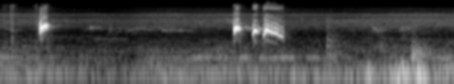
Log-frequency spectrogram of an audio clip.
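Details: Female red-whiskered bulbul singing to provoke young males: a single sharp chirp, then a quick three-note phrase ending in a falling slur; soft low thumps follow near the end.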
